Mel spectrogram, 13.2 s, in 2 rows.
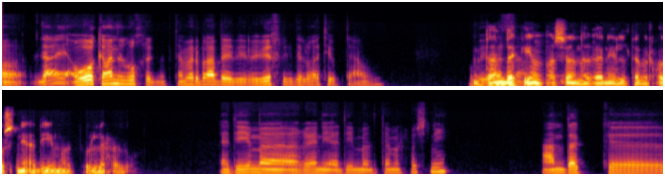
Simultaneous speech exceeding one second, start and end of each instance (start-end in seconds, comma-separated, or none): none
